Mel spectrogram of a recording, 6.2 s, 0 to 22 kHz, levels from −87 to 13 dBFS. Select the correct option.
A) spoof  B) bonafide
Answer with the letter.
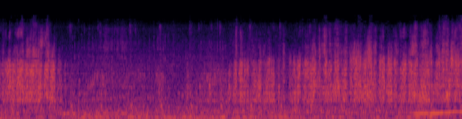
B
